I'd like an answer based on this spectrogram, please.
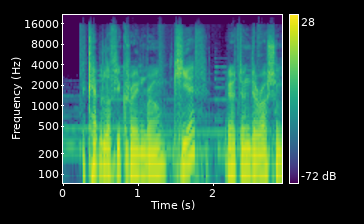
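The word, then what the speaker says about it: Kyiv: Kiev? We're doing the Russian pronunciation. It's Kiev.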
